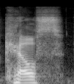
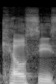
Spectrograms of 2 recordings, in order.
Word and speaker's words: Kelce: Taylor Swift, Travis Kelce, yes, it is Kelce. The dad just got frustrated with everybody calling it Kelce, so he said, okay, fine, it's Kelce.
